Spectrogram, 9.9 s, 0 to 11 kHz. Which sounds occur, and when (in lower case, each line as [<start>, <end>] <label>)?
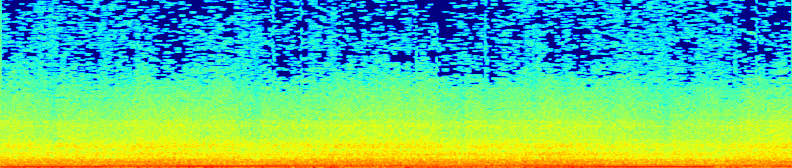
[0.01, 9.90] vehicle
